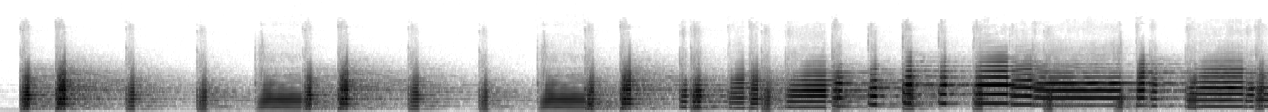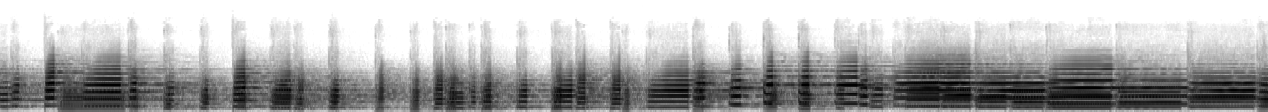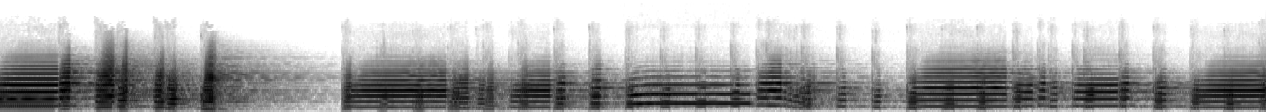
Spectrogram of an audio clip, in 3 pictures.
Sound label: Two Tbns; Battle Hymn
